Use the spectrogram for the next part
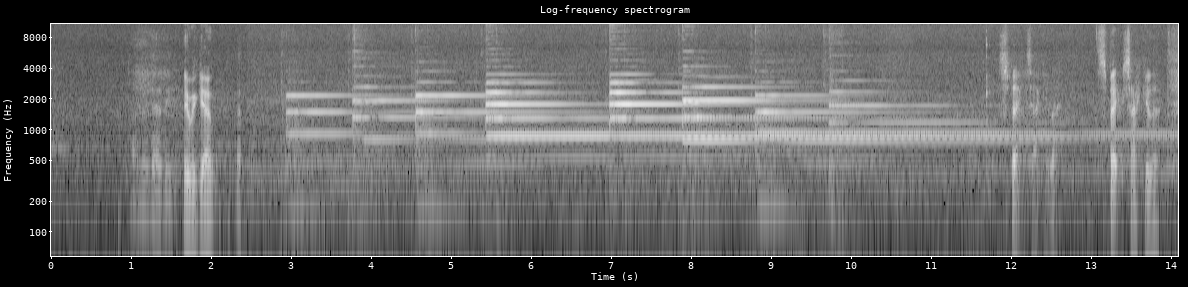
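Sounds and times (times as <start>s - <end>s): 
speech: 1.0s - 3.1s, 12.0s - 14.0s
Wurlitzer organ chimes playing a slow stately melody: 2.8s - 14.0s.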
